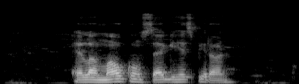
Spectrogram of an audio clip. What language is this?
Portuguese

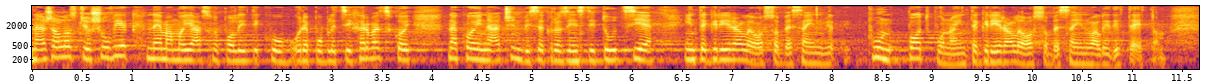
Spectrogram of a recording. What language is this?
Croatian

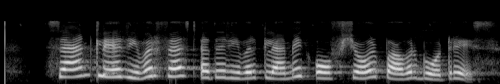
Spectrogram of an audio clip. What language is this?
Punjabi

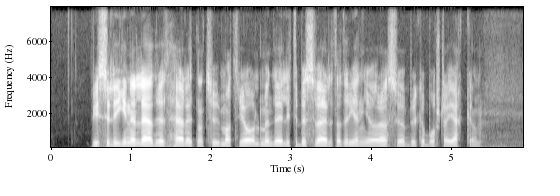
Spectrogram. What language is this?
Swedish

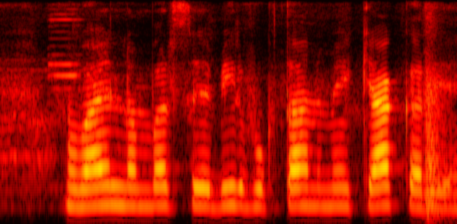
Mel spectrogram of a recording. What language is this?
Magahi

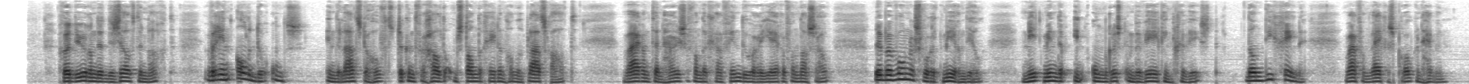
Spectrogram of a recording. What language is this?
Dutch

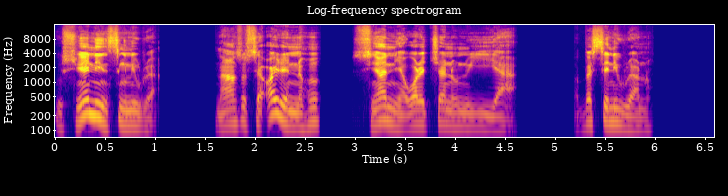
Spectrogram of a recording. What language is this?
Akan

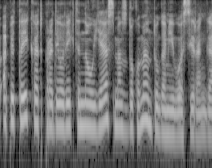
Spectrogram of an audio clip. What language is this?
Lithuanian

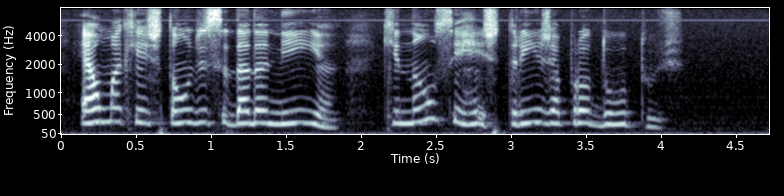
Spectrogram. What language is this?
Portuguese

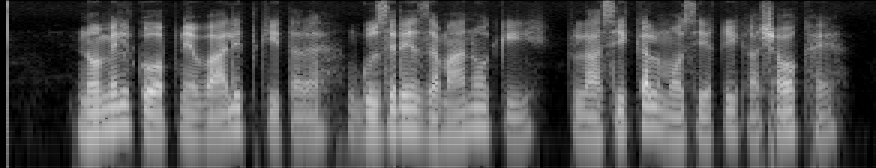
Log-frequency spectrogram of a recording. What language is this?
Urdu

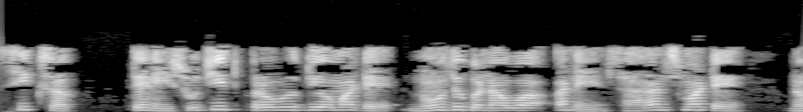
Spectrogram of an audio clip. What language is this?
Gujarati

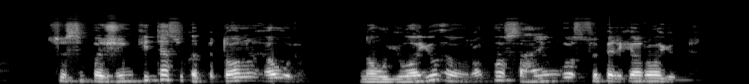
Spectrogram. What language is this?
Lithuanian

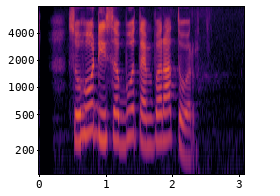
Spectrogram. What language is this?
Sundanese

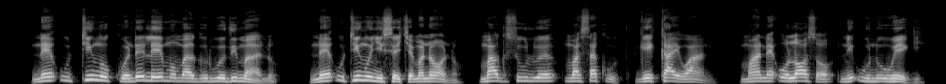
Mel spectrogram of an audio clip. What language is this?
Luo (Kenya and Tanzania)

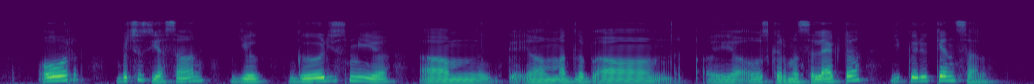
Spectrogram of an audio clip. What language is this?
Kashmiri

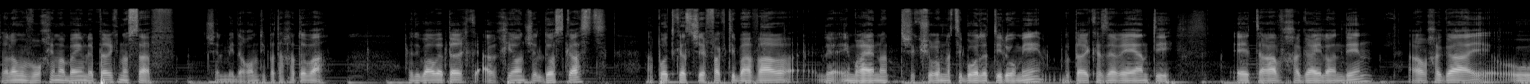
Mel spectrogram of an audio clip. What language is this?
Hebrew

